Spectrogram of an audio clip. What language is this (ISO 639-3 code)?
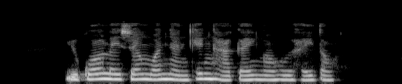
yue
